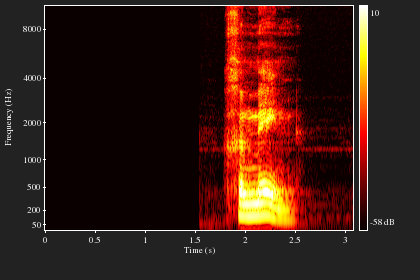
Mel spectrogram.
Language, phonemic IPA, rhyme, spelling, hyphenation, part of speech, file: Dutch, /ɣəˈmeːn/, -eːn, gemeen, ge‧meen, adjective / adverb / noun, Nl-gemeen.ogg
- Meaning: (adjective) 1. mean, hurtful 2. intense, extreme 3. common, shared, communal; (adverb) in common; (noun) common people, plebs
